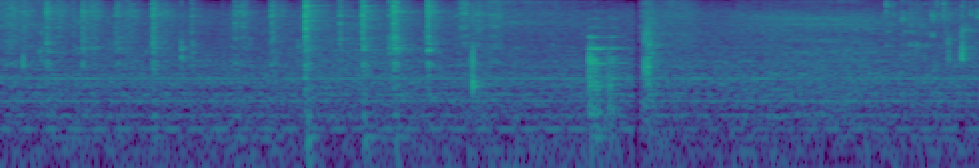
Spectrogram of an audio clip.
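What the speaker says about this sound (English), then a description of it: "Whisk that in and around." Eggs and butter whisked in a bowl, a quick run of light metallic ticks and clinks from the whisk against the bowl, faint and close, with a couple of sharper knocks.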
